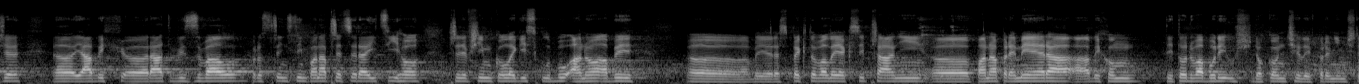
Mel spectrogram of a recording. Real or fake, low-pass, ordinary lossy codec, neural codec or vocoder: real; 14.4 kHz; Opus, 64 kbps; none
